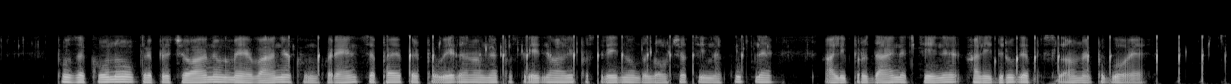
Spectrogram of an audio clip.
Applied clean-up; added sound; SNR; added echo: neural separator model SepFormer WHAMR!.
